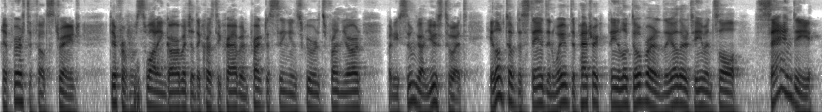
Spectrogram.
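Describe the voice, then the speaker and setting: A man's voice: mid-range voice, normal speed. A man narrating a storybook read-aloud with a congested, stuffy voice. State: congested, coughing.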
